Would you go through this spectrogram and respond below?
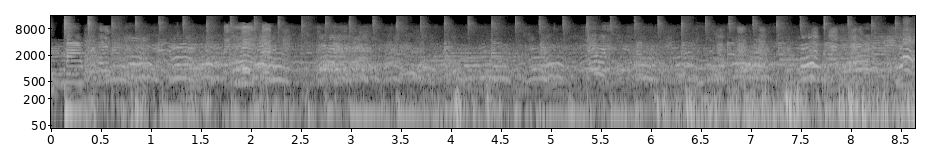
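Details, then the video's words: A large flock of wintering snow geese near Vancouver honks continuously, many overlapping nasal, barking calls in a constant chorus over a steady low rumble. "雪雁 Snow geese"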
